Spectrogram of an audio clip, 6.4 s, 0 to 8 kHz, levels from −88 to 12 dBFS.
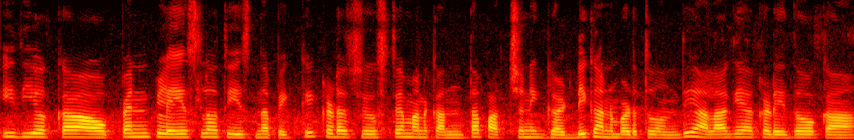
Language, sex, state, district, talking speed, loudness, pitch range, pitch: Telugu, female, Andhra Pradesh, Visakhapatnam, 160 wpm, -23 LUFS, 175-205 Hz, 185 Hz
